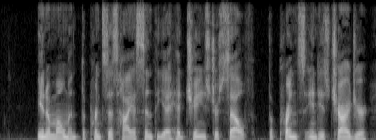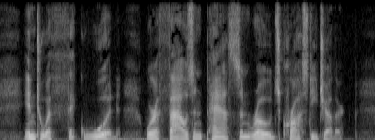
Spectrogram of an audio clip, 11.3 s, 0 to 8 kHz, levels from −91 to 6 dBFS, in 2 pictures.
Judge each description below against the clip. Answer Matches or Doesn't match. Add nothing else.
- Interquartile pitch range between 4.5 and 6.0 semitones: Matches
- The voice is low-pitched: Matches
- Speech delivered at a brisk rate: Doesn't match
